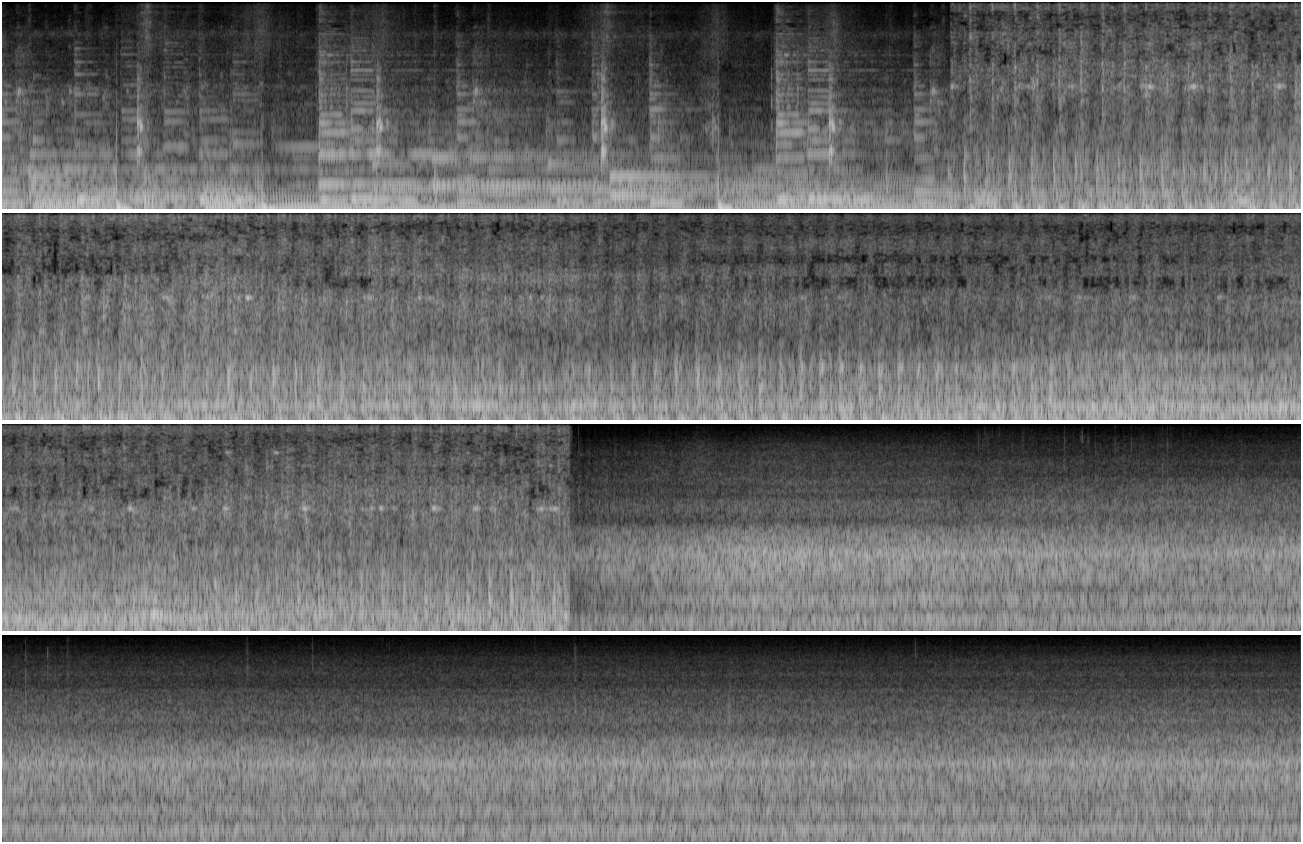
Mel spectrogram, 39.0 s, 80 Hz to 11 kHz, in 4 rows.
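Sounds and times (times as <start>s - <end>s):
tractor engine thudding: 7.0s - 24.2s.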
